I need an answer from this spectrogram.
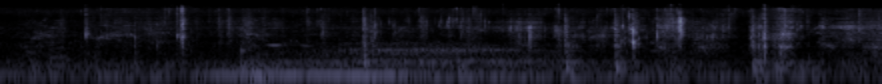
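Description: Close-up chewing and mouth sounds of someone eating a burrito: wet smacks and clicks, coming thickest in the second half.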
